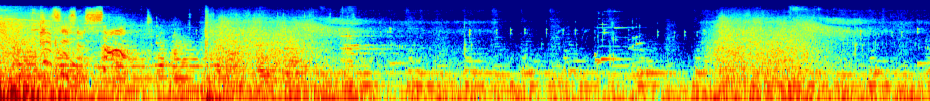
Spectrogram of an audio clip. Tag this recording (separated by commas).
Music, outside, rural or natural, Speech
